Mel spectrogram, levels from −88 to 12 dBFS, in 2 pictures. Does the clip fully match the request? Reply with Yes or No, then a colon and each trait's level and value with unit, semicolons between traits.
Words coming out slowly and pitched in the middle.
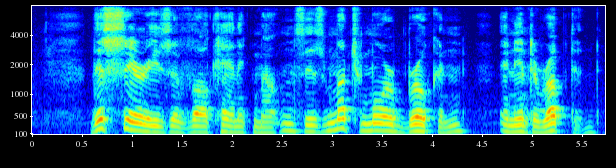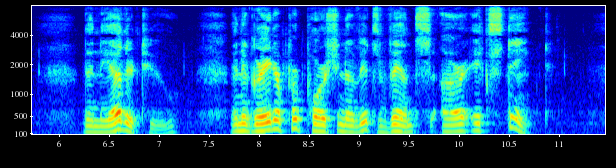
Yes: slow, 125 wpm; medium, 150 Hz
